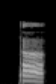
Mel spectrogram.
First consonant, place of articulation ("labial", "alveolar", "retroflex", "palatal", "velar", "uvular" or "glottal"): alveolar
